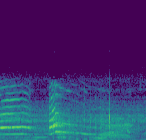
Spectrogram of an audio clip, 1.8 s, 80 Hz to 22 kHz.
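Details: ['Two-week-old puppies, more mobile with eyes opening, 30 March 2017: a thin drawn-out whine sliding downward, then a brief squeaky yelp, while a woman murmurs to them.']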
